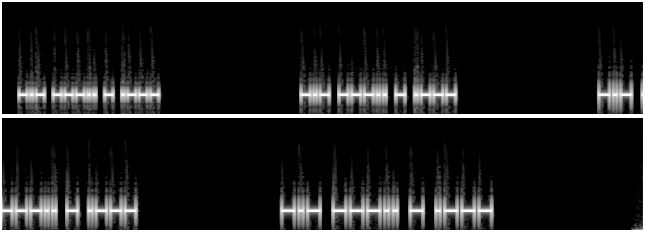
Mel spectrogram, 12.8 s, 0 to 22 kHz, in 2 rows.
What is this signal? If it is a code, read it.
Morse code, heard as a keyed tone, about 34 wpm, 700 Hz. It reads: K8TJ K8TJ K8TJ K8TJ
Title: Speed Racing - USA 1x2 Call Signs 28wpm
